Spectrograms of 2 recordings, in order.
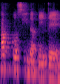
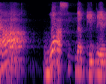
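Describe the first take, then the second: First: The word 'and' is a joined 'o' sound. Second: The word 'and' is a separate syllable 'va'. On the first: The speaker calls it right. "पढ़ते कैसे" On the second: The speaker calls it wrong. "लिखा हुआ क्या"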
